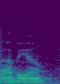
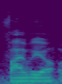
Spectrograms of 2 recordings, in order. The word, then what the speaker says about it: Fivio: Fivio Foreign, is that right? Is that how you say his name? – Yeah, Fivio. Fivio, okay.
